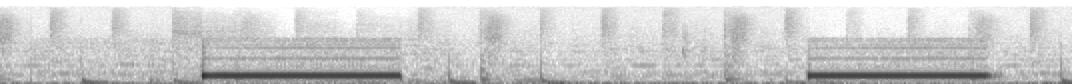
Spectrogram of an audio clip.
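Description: A telephone call being placed gives two long, steady mid-pitched tones of about a second each, separated by a pause, over a background of soft rhythmic clicks and thumps.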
